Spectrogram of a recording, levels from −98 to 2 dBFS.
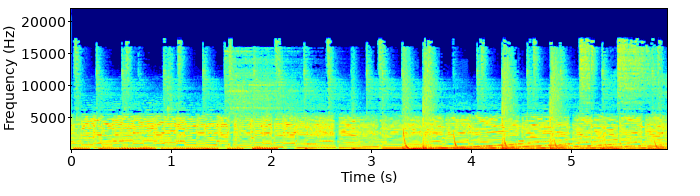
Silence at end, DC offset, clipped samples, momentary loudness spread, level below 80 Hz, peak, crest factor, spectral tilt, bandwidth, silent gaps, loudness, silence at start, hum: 0 s; under 0.1%; under 0.1%; 5 LU; -30 dBFS; -4 dBFS; 16 dB; -5 dB/octave; 17.5 kHz; none; -20 LUFS; 0 s; none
